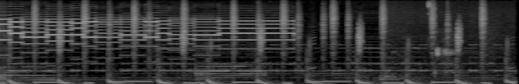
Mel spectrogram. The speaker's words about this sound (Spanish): Ok, tenemos una llamada.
